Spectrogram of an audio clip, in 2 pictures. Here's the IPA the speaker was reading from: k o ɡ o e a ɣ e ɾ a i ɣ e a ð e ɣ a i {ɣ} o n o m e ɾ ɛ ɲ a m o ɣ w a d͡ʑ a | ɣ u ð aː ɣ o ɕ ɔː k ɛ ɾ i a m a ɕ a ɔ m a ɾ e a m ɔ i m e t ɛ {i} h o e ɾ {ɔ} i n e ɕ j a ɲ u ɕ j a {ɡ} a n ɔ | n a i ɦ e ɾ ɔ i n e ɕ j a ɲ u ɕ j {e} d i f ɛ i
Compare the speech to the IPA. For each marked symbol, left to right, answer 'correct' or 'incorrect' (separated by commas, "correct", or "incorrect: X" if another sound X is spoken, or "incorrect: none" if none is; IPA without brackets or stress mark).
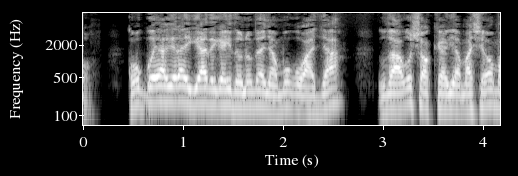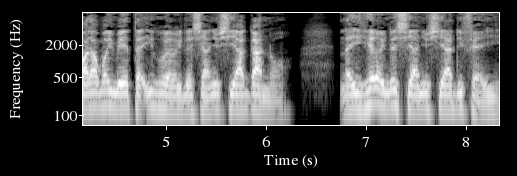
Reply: incorrect: ð, correct, correct, correct, incorrect: a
